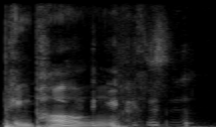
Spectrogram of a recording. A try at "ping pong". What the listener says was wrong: You're putting emphasis on the wrong syllable, you prick. Fucking say words properly.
